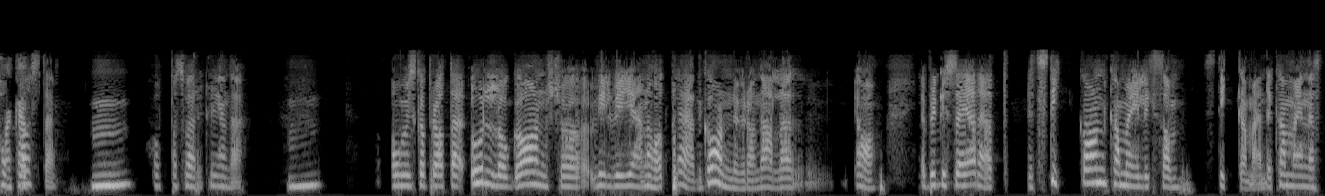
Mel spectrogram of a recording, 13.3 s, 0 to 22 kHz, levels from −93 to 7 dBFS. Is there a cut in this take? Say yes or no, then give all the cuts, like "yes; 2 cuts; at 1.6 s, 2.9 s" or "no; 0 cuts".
yes; 2 cuts; at 1.4 s, 12.0 s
